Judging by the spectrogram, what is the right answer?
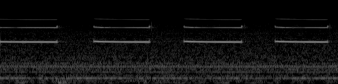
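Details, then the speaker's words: Photocopier digital sensor on a tester via jumper wires: four high, steady beeps about a second apart with the LED lit, confirming the sensor works. "Nah, kalau ada bunyi bip lampu menyala itu tandanya sensornya bekerja."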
